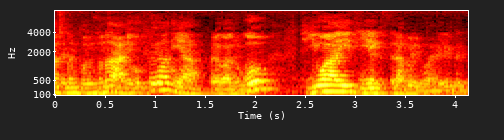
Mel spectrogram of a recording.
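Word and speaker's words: dy/dx: 그래가지고 읽을 땐 dy dx라고 이렇게 위에부터 읽어줘. 근데 dx분의 dy라고 읽는다고 누구도 너네를 때리지 않으니까 편한 대로 하시고요.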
